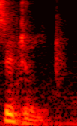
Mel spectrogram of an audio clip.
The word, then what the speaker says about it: Sigil: There's a lot of stories about Sigil, which is what I'm going to call it, even though it could also be pronounced Sigil.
